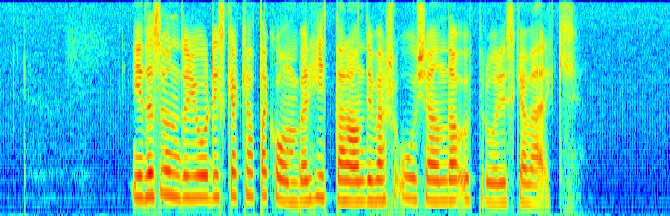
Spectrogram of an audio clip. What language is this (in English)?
Swedish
